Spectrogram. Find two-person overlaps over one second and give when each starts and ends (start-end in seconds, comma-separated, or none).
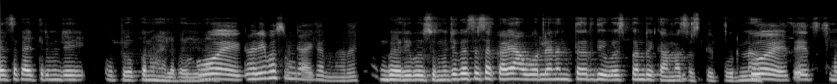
none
